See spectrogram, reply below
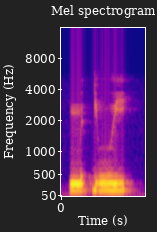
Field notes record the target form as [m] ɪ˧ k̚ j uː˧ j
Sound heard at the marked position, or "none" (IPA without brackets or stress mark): m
